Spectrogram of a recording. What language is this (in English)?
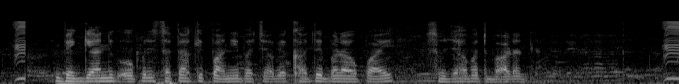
Bhojpuri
